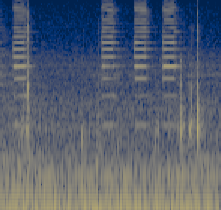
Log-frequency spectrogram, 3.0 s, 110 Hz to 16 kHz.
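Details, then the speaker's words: Jumper T16 Pro with a FrSky-style receiver during frequency tuning: at the −75 offset the signal is lost, and the motors give short sharp high-pitched beacon beeps in receiver failsafe. "yeah that's what's beeping over here motor speed yeah yeah alright basically buzzer mode lost motor lost beacons sit on"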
